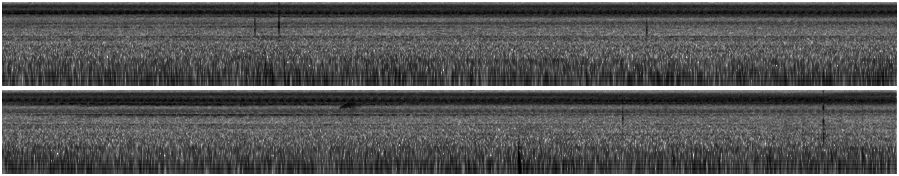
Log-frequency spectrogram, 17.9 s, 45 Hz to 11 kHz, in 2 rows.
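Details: Evening cicadas (Tanna japonensis) call in a steady, high, shimmering trill that blends into a continuous chorus, recorded 5 August 2014 near Dosokei gorge, Ibara, Okayama Prefecture, Japan.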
